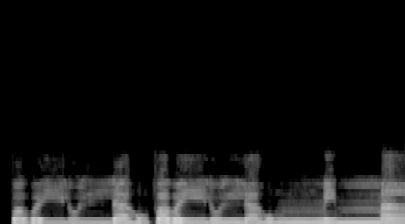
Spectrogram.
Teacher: نہیں میم ساکن پہ اظہار شفوی نہیں ہو رہا، للہم مما، میم ساکن کے بعد میم ہے تو ادغام شفوی ہو رہا ہے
